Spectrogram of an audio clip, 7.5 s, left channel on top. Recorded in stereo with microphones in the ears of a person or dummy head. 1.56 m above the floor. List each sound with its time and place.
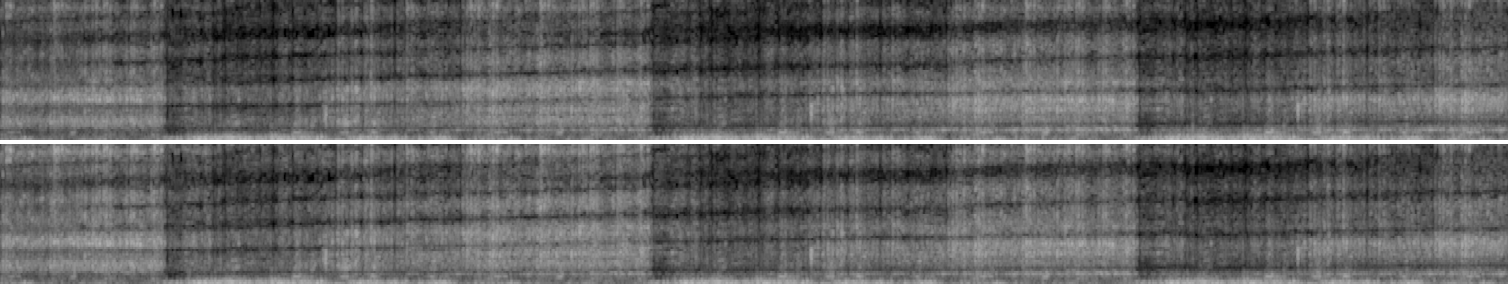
0.0 s a lawn mower: 25° right (ahead or behind); by 7.5 s centre (ahead or behind)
